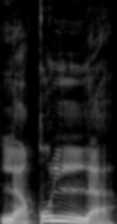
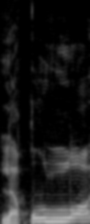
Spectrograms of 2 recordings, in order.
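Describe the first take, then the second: First: The 'l' sound is light and thin. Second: The 'l' sound is heavy and thick. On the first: The speaker calls it right. "লাম যেন ভারী না হয়" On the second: The speaker calls it wrong. "এরকম না"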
